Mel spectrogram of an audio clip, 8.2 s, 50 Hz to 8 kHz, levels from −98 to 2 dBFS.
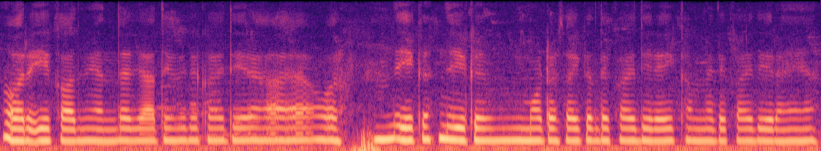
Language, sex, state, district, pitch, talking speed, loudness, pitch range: Hindi, female, Rajasthan, Churu, 195 Hz, 155 wpm, -14 LUFS, 190-200 Hz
